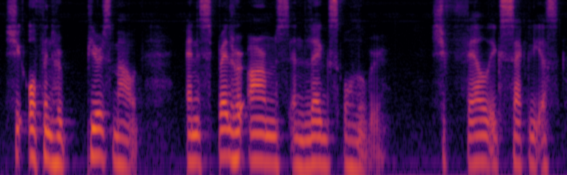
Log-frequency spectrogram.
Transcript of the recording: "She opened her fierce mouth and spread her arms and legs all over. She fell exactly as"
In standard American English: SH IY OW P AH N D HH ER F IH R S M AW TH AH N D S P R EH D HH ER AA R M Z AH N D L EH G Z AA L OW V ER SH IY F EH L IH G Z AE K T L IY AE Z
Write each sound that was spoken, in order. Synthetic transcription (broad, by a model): SH IY OW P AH N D HH ER P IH R S M AW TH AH N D S P R EH D HH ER AA R M S AH N D L EH G S AA L OW V ER SH IY F EH L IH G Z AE K T L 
